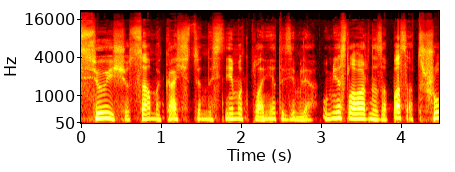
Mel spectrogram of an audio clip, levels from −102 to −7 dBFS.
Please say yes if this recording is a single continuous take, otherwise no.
no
